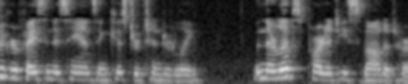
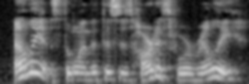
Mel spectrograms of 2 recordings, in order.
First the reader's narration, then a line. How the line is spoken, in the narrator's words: Joe continued, his voice rough with emotion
